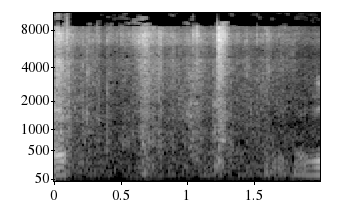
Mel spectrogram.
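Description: A short pause between spoken phrases, filled with faint handling noise and two light clicks as bags are moved about in the back of a van.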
